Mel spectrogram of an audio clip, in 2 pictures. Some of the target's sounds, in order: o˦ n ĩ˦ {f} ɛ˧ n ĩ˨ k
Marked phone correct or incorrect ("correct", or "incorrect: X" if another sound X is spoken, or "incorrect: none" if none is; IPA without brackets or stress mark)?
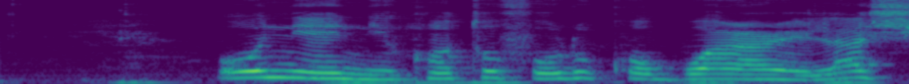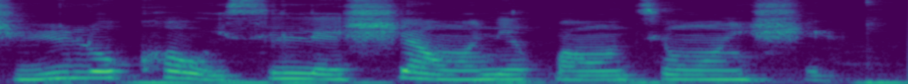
incorrect: none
